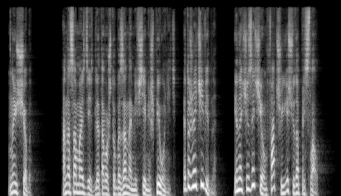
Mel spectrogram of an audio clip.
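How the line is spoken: Sharp tone. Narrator (Russian): резким тоном сказала Гермиона

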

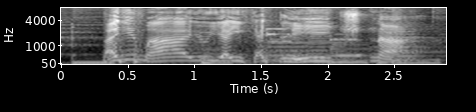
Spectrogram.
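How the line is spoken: Shout. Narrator (Russian): крикнул Калхас

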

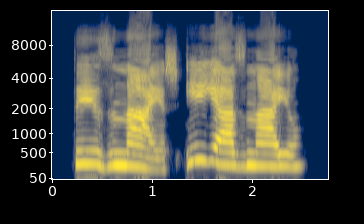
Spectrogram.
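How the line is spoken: Slow speech, then laughter. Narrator (Russian): сказал он медленно и засмеялся

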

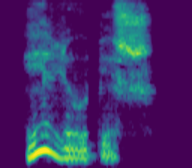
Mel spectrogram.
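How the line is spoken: Sighing. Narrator (Russian): вздохнул Андрей

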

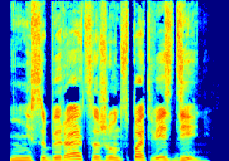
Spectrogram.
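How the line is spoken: Irritated bark. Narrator (Russian): рявкнул раздраженно

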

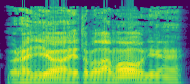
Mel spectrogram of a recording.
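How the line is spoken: Man barking. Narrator (Russian): рявкнул мужчина в дорогом костюме

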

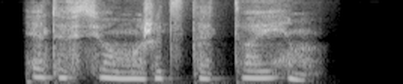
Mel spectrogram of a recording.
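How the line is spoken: Whisper in ear. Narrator (Russian): прошептала ему на ухо Яна

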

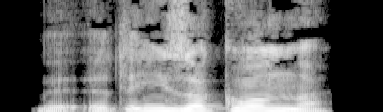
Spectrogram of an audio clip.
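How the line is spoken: Unsure mutter. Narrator (Russian): пробормотал Захар, но уже не так уверенно

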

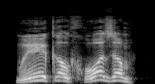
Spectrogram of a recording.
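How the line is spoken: Short laugh. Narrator (Russian): хохотнул он

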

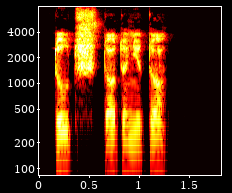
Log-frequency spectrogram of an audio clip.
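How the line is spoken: Shouting. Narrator (Russian): закричал Эд

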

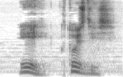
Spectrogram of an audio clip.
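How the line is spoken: Frightened, angry question. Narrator (Russian): испуганно и сердито спросил Володя

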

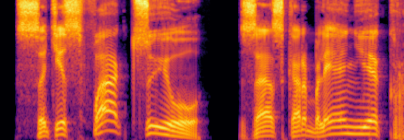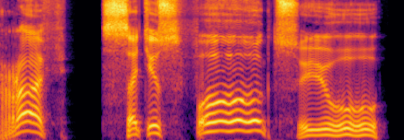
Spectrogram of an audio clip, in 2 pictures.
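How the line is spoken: High-pitched singsong. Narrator (Russian): Последнее слово ротный пропел высоким голосом

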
